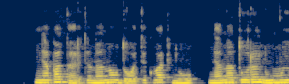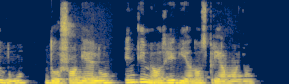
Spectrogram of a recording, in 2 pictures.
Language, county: Lithuanian, Marijampolė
